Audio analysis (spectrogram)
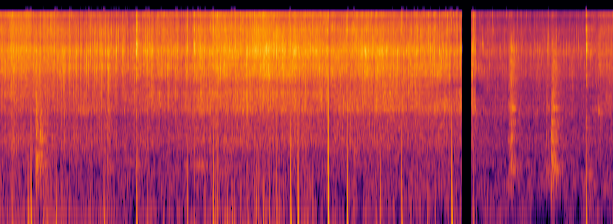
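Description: Tomatoes hit hot oil and reddened fried onions in a pan for a rohu fish curry with eggplant, giving a steady loud sizzle with clicking spatula stirs throughout, then a brief drop before the frying resumes.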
